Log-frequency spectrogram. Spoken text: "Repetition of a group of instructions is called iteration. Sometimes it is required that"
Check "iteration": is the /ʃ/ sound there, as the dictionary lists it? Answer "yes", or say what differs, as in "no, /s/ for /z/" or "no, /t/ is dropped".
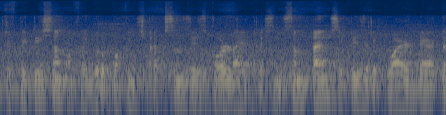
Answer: no, /s/ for /ʃ/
